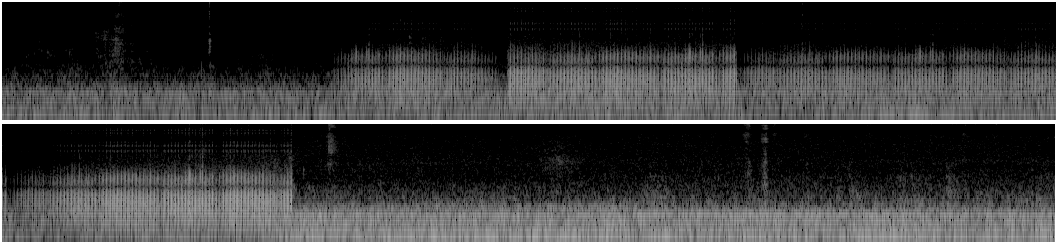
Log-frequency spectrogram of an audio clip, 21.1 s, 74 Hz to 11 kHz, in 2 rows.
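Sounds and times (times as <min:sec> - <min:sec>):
cat purring: 0:03.2 - 0:13.5.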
